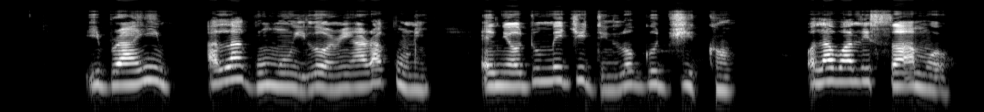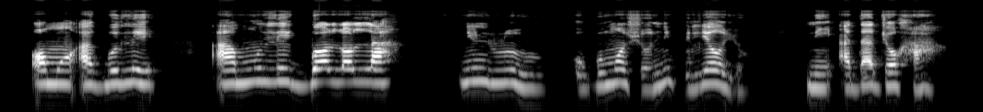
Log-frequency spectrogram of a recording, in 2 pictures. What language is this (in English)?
Yoruba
